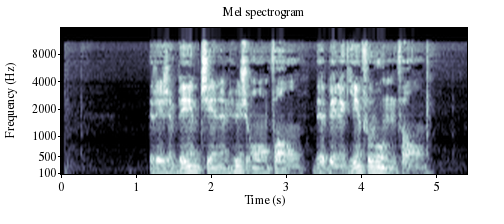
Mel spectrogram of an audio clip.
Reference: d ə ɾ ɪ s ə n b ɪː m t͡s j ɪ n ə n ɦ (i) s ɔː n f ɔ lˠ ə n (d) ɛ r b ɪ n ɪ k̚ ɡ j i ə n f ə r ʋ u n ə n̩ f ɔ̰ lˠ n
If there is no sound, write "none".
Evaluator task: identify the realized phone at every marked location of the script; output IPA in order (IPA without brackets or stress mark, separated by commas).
y, d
